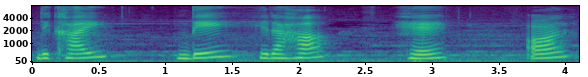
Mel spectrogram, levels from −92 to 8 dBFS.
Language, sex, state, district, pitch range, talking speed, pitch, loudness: Hindi, female, Delhi, New Delhi, 205-240 Hz, 75 wpm, 225 Hz, -16 LUFS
